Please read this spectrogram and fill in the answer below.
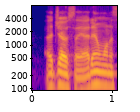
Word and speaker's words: Ajosé: Ajosé. Ajosé.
